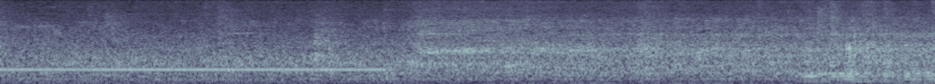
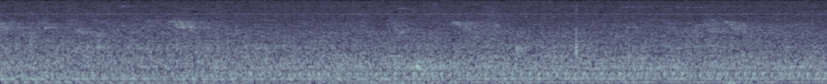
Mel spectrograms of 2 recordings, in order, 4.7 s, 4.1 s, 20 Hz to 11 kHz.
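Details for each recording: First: Brastemp BWG11 washer with intermittent water inlet, after fixing the fault tied to opening and closing the lid; steady even hiss of water filling, no valve buzz or chatter: normal water fill. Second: Brastemp BWG11 washing machine filling with water: steady low buzz and hum at the water inlet, apparently from the inlet solenoid valve; the owner had also suspected the control board.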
